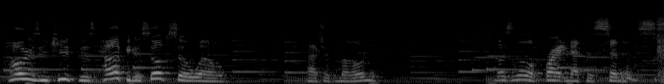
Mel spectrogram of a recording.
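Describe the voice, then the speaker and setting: A man's voice: high-pitched, normal speed, darkish tone, faint music behind. A man co-hosting a comic read-aloud of fan fiction, breaking into sarcastic, sweary casual banter. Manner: sarcastic, profane riffing.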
